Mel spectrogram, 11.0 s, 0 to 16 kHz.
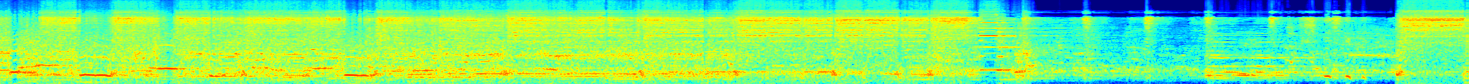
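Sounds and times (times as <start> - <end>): electric guitars: 0.0 - 7.8
drum kit: 0.0 - 11.0.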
